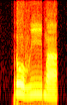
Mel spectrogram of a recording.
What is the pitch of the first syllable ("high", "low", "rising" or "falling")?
falling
